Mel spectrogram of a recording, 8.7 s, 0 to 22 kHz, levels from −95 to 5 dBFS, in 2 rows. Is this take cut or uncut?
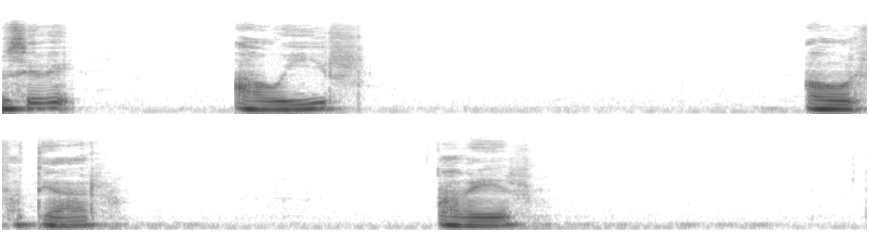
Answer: uncut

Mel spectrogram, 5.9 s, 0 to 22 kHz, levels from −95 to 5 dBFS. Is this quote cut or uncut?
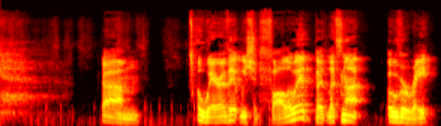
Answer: uncut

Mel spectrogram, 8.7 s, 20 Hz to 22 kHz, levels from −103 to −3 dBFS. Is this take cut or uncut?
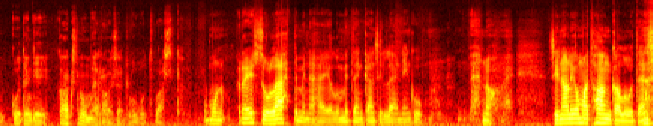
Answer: uncut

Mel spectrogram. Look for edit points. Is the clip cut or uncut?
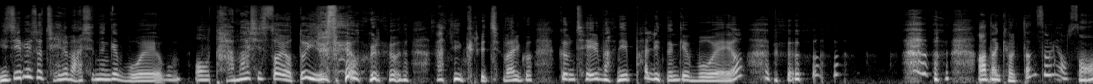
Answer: cut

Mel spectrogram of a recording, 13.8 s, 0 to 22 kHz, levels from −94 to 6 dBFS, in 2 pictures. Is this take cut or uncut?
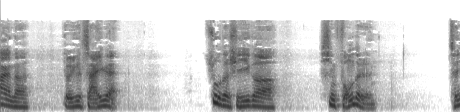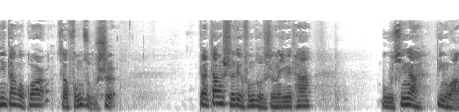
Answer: uncut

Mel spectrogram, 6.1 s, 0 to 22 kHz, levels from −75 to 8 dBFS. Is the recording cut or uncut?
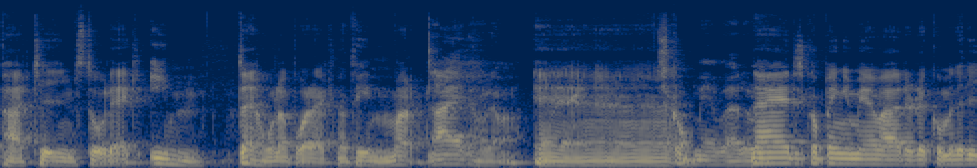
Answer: cut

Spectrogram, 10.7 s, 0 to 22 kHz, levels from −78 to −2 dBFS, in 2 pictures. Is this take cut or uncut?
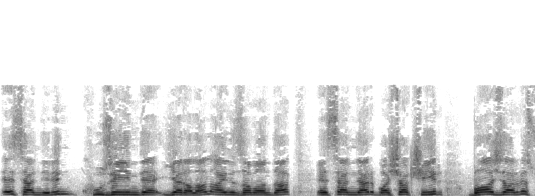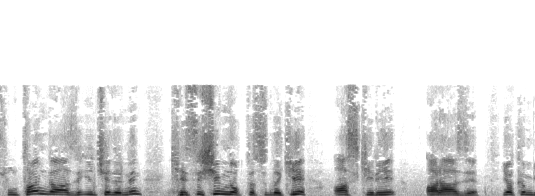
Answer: uncut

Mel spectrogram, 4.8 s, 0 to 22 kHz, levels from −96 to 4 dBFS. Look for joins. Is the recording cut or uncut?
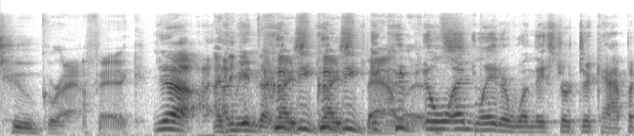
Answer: cut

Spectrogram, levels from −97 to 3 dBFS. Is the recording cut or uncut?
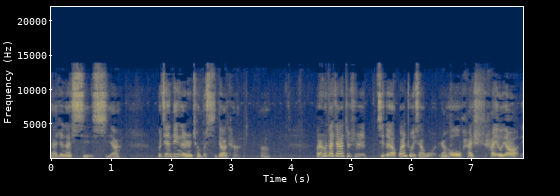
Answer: uncut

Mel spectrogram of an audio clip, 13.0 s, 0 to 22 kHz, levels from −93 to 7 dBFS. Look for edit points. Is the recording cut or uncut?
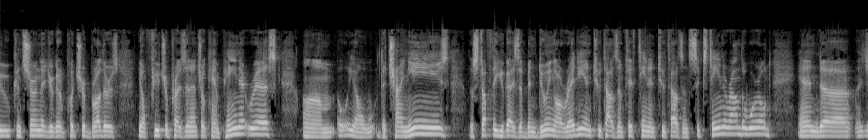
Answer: uncut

